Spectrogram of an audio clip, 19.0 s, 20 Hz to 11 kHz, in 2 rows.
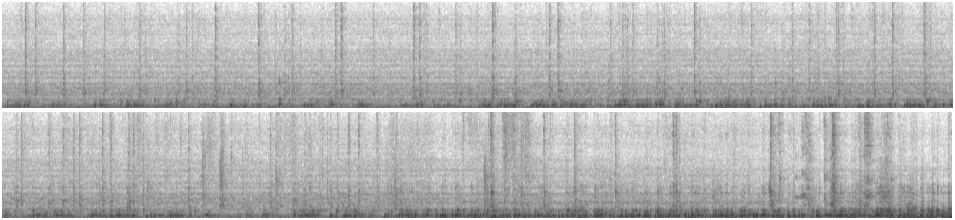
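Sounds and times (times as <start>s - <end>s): coffee maker bubbling and sputtering: 0.0s - 19.0s
crackles and pops: 0.1s - 19.0s.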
